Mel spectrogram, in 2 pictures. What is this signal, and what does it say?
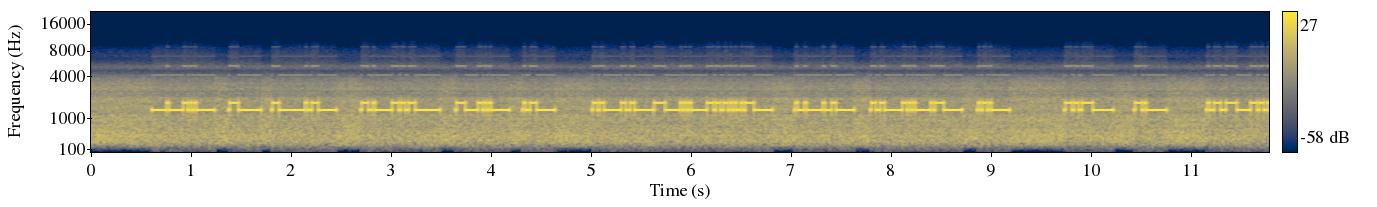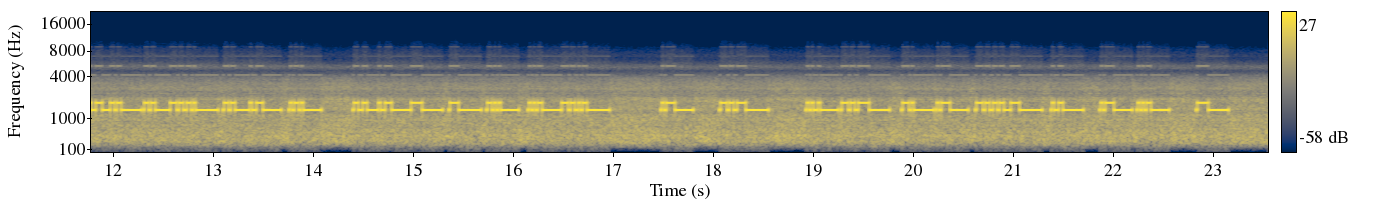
TTY/TDD text telephone tones (45.45 baud Baudot), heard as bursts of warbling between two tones, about 400 Hz shift, 1600 Hz centre, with phone line noise. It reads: ROMAN MORALITY REQUIRED THAT ALL GLADIATORS BE OF THE LOWEST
